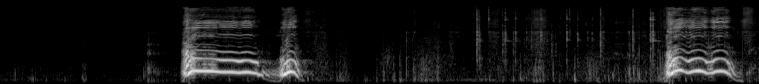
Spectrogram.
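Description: Beagle baying on a rabbit's scent: a long drawn-out bay with a short one right after it about two seconds in, then another bay with a wavering pitch near the end. Faint scuffling in the snow between the bays.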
